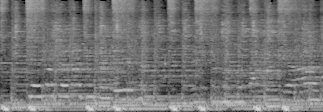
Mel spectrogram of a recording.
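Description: Gabbanelli button accordion playing a melody over a live band's bass and drum beat, in Latin American regional style.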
